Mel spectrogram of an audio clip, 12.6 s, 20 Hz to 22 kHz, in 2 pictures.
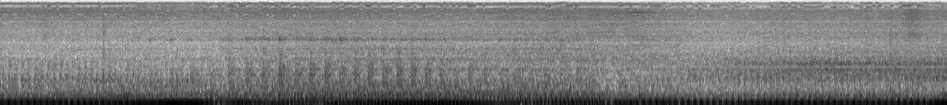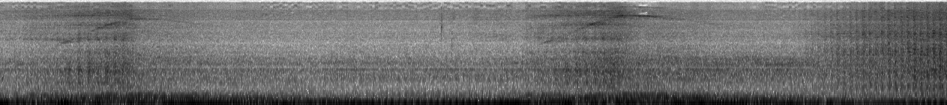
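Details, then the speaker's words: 2007 Toyota Prado 1KD-FTV diesel, 211,000 km, original 13-year-old injectors, coolant 35°C, idling: heavy, uneven clattering knock; injector 3 feedback stuck at −4; worn rather than failed injectors, long overdue for replacement. "this is a typical set of injectors at two hundred odd thousand k so don't think because you haven't got a knock like this this is not injectors failed it's just worn injectors"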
